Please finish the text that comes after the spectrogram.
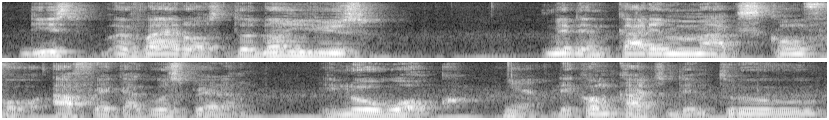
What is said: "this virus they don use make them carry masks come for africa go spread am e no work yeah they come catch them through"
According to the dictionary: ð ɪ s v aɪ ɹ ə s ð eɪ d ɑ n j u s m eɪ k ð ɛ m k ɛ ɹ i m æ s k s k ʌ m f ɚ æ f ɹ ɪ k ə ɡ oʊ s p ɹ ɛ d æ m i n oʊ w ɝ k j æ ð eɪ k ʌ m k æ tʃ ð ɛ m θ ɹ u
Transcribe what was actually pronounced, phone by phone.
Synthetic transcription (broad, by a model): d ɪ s v aɪ ɹ ə s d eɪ d ɑ n j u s m eɪ k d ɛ m k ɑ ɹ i m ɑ k s k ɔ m f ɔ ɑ f ɹ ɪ k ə ɡ oʊ s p ɛ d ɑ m i n oʊ w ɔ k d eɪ k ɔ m k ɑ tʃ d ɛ m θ ɹ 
